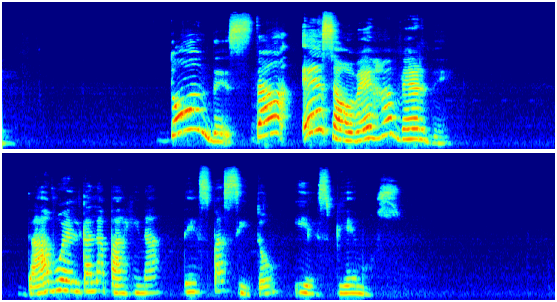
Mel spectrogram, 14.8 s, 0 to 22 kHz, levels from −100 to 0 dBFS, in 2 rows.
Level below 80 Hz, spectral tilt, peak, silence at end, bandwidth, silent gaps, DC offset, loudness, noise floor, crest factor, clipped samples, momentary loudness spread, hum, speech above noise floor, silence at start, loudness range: -80 dBFS; -3.5 dB/octave; -4 dBFS; 2.15 s; 15.5 kHz; none; under 0.1%; -24 LUFS; -81 dBFS; 22 dB; under 0.1%; 19 LU; none; 55 dB; 0 s; 15 LU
